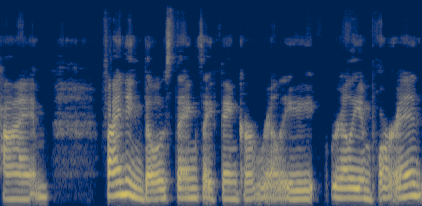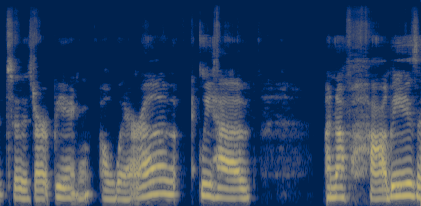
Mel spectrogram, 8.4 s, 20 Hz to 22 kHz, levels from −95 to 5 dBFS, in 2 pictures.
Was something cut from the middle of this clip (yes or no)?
yes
